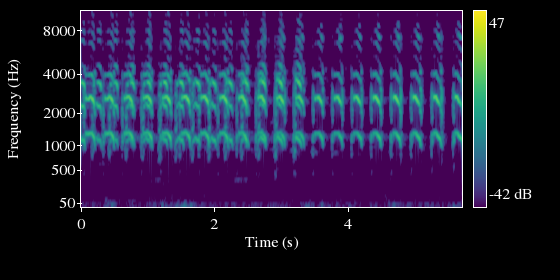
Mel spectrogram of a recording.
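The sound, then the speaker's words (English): A seagull screams over and over in a fast, steady series of harsh, nasal cries, loud, with no voices or other sounds around it, floating on a cool breeze above the sea. “Dunya lifted her gaze from the sea and watched a seagull float on the cool breeze.”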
